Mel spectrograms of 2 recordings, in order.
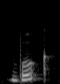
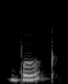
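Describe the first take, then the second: Both takes have the same delivery.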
